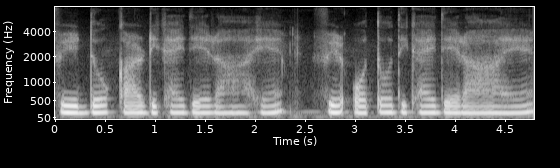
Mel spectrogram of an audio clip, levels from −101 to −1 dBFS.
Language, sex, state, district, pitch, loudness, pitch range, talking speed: Hindi, female, Arunachal Pradesh, Papum Pare, 180 Hz, -15 LUFS, 175-185 Hz, 165 wpm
